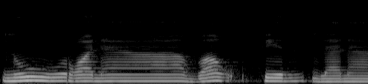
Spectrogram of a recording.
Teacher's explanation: ये वाला रा पतला पढ़ना है क्योंकि पीछे ज़ेर आ गई है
